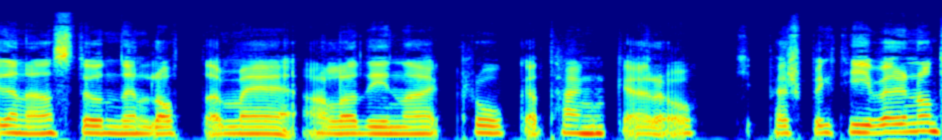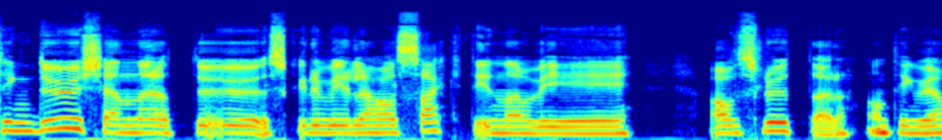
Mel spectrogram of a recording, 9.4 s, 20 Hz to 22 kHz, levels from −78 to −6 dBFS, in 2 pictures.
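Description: At 2.95 s, right after "med alla dina kloka", there is AAC frame loss with concealment. About 43 ms of the stream is missing, which fits one lost frame. The decoder fills the gap from the last good spectrum, so the speech turns briefly into a smeared, noisy or phasey patch. A second loss runs from 5.73 to 5.84 s, between "någonting du känner att" and "skulle vilja ha sagt". It covers about 85 ms, likely two frames, and leaves a longer smeared, noisy or phasey patch.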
